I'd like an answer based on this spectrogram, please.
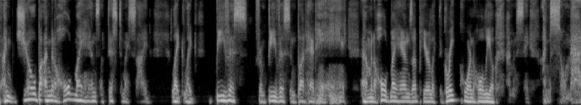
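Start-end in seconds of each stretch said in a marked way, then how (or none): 10.9-11.6 put-on politician whisper, quieter, much slower. Acting out being irate with one imitation after another, say it whispering like Joe Biden. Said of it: "I have to whisper like Joe Biden".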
